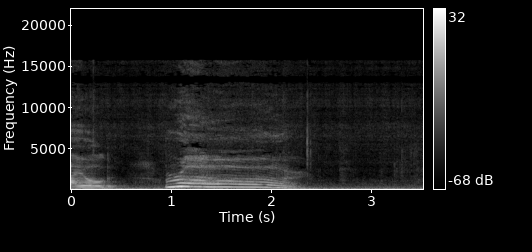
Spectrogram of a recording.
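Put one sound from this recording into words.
A young woman gives a long playful roar.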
